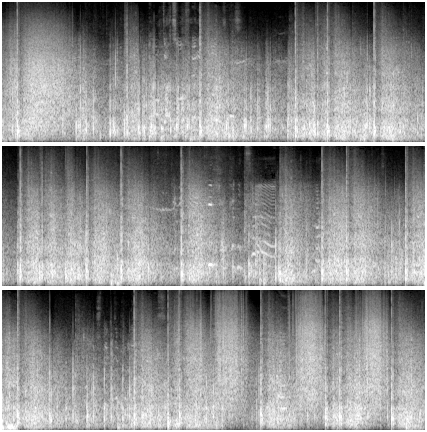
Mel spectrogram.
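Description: Fireworks crackle and fizzle as they burst.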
